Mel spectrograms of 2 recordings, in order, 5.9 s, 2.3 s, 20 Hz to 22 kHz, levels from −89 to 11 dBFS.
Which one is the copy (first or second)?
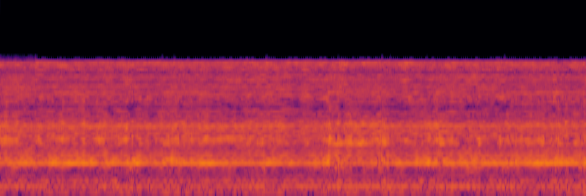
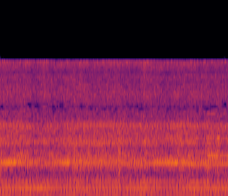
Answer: first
